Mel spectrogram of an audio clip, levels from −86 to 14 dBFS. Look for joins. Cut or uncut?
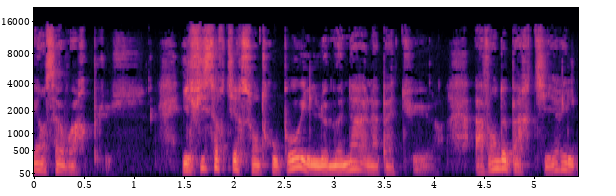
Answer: uncut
